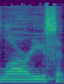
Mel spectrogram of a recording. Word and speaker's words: Larys: His name is Larys. It rhymes with Varys.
